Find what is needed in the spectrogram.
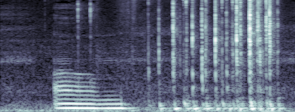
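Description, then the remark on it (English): Rapid, uneven clicking of a computer keyboard being typed on by someone checking into work, following a brief hummed tone, with the keystrokes clattering steadily through the second half. “If you hear typing, I'm trying to, it's about time to check into work.”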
